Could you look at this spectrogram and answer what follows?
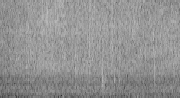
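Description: Chopped chow chow (chayote) and other chutney ingredients sautéing in a pan give a steady, close, even sizzle with a couple of tiny sharp pops and no voices.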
